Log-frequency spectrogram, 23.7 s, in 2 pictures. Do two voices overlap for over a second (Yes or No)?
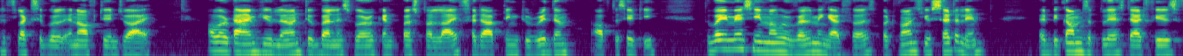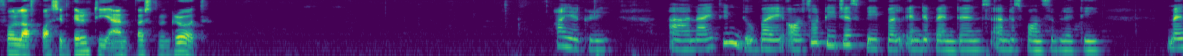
No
